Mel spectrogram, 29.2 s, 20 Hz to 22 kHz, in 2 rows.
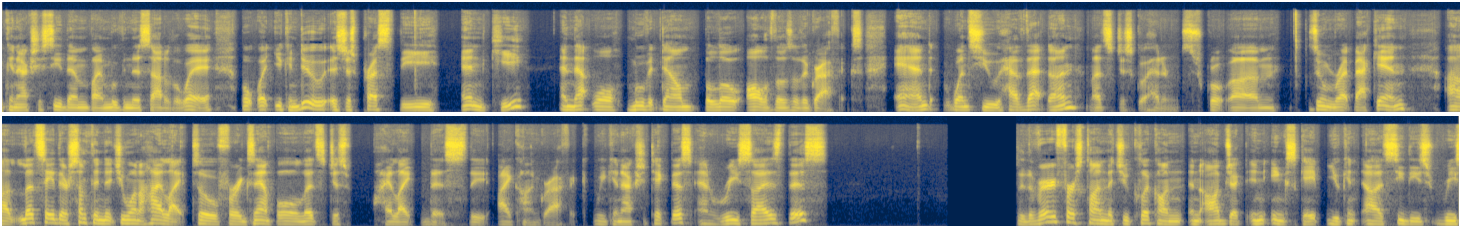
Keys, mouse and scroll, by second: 2.0 click, 2.5 click, 3.9 1, 10.6-11.1 ctrl+scroll up 2, 11.1 ctrl+scroll up 1, 12.8 click, 16.0 click, 17.0-19.2 drag, 20.9-23.8 drag, 24.1 click.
